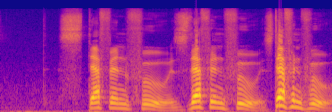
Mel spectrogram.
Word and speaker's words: sztefenfu: And his opponent today on the southern position is going to be sztefenfu. That's how he told me how to pronounce it.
